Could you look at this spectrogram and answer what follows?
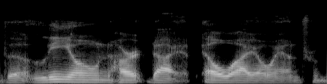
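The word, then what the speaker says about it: Lyon: disease study called the leone heart diet l-y-o-n from leon france most people know it as the lion heart diet because we don't pronounce it correctly so the the leon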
